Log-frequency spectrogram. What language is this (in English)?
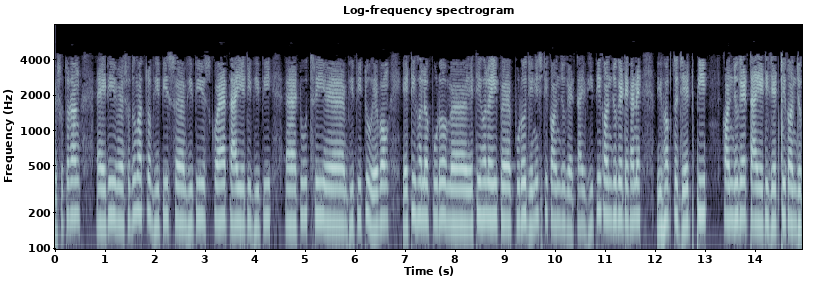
Bangla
